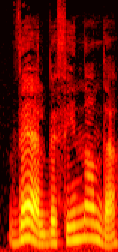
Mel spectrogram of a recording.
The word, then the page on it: välbefinnande: [v'ä:lbefin:ande]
